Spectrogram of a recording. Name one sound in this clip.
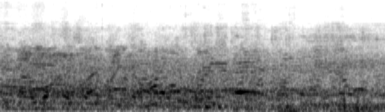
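A young man shouts and cheers close by.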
